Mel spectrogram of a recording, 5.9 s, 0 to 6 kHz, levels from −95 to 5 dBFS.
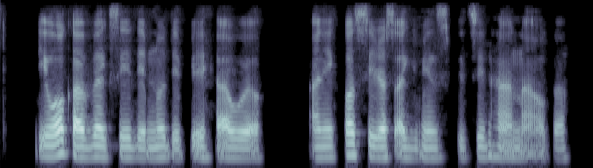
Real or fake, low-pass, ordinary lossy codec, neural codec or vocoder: real; 5.4 kHz; none; none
